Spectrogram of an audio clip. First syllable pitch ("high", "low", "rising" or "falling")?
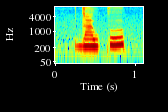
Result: low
